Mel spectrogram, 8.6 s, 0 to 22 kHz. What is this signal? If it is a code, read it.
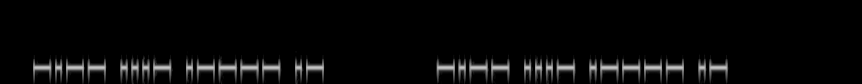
Morse code, heard as a keyed tone, about 21 wpm, 700 Hz. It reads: YV1A YV1A
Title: DXCC-100 Call Signs - 4 Characters - Repeated 2x - 22wpm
